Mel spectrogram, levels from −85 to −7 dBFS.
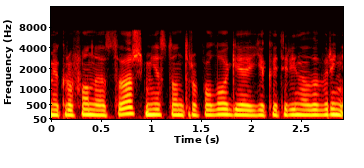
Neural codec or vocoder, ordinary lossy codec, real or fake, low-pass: none; AAC, 96 kbps; real; 7.2 kHz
